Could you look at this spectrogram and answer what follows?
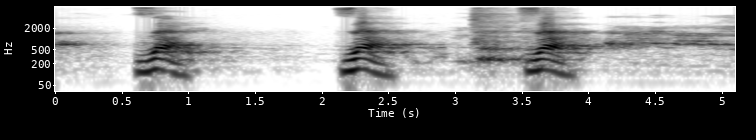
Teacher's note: Mahrojnya sama dan posisinya persis kayak sin, dia nggak diangkat. Hanya saja di sini ketika kita mengucapkan huruf zai itu ada kayak ihtizaz, kalau dalam bahasa Arab ada getaran.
